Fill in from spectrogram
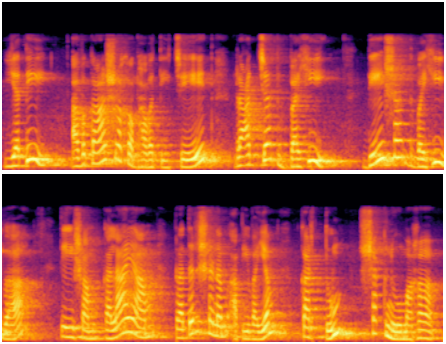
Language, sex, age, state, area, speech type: Sanskrit, female, 30-45, Tripura, urban, spontaneous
